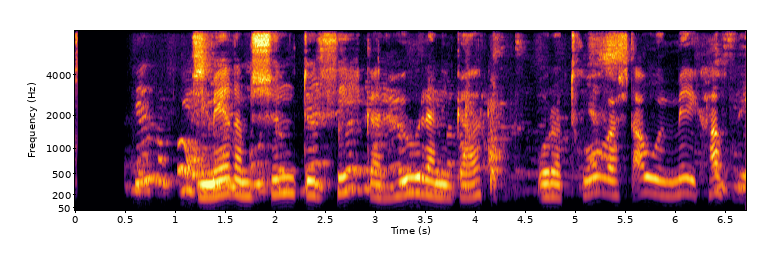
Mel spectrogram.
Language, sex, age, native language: Icelandic, male, 12, Icelandic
